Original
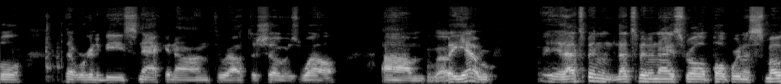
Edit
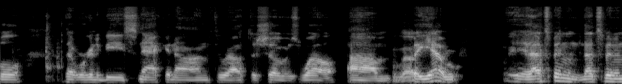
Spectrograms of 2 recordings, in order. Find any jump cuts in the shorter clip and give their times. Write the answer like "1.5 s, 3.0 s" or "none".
3.4 s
